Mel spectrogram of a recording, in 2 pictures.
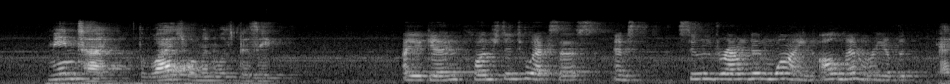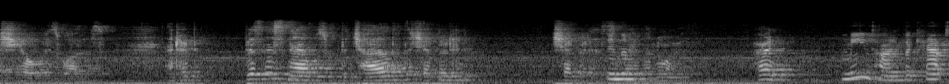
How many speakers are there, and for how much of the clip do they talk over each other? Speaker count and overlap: two, about 7%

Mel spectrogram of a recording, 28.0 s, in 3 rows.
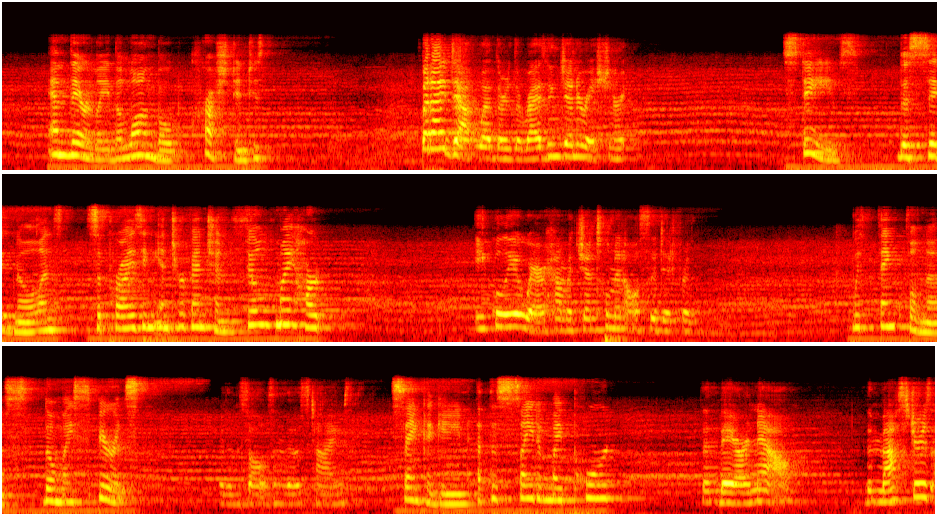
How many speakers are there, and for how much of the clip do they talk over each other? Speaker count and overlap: two, no overlap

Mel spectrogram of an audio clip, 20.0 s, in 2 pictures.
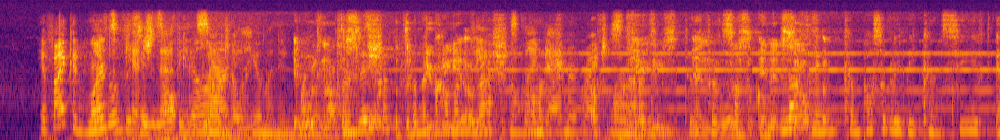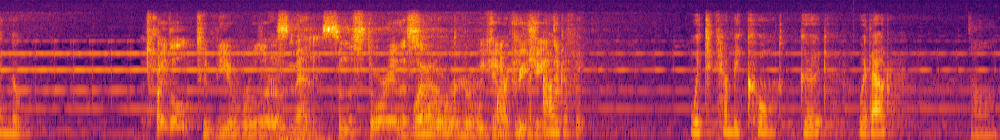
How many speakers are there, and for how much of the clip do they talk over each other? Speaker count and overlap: five, about 49%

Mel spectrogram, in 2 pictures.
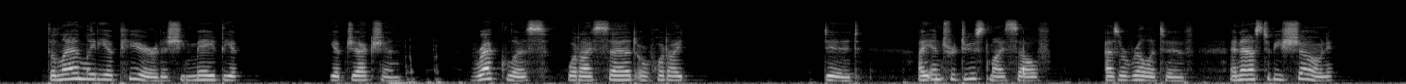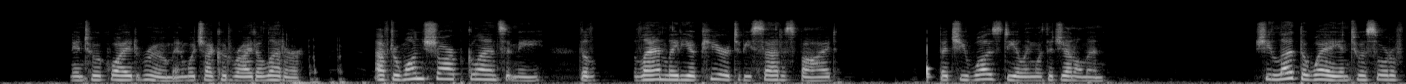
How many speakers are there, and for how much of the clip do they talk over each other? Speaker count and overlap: one, no overlap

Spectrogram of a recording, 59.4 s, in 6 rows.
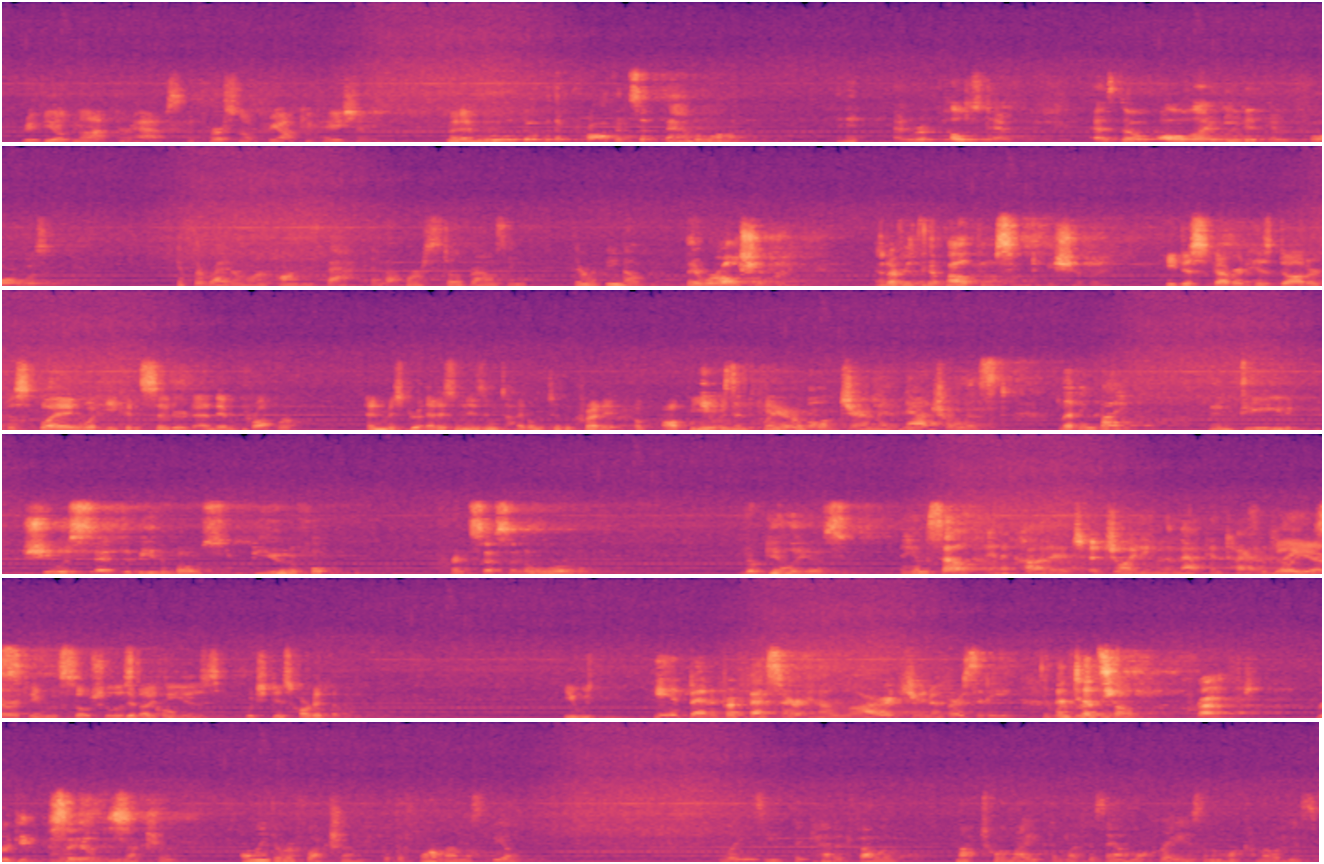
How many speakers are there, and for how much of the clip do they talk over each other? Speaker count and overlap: eight, about 7%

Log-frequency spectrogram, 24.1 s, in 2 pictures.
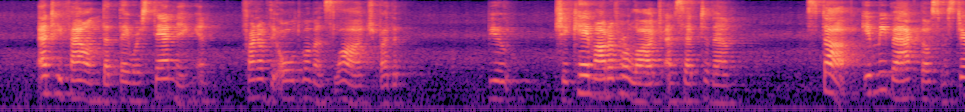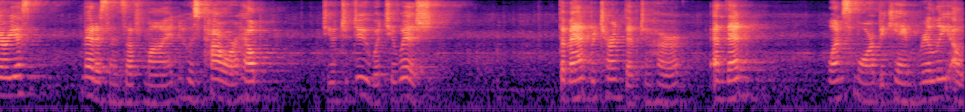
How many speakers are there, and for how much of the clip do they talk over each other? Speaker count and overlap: one, no overlap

